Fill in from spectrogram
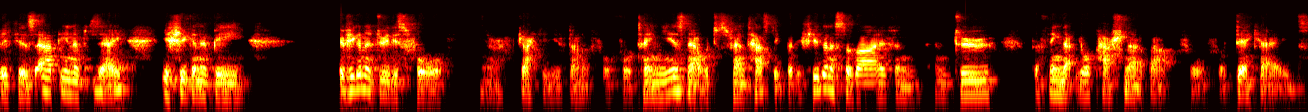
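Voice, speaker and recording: A man speaks with an Australian accent at a fairly quick pace. His loudness swings widely. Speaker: massage school executive. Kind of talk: podcast interview. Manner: hesitant with many repeated words.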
